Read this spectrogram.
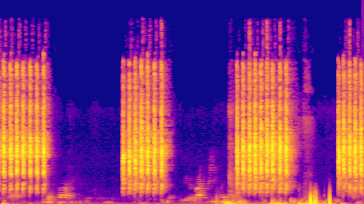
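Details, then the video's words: Eurasian tree sparrow singing in the 'tembakan' style used to tutor magpie-robins in Indonesia: short bursts of fast rattling chirps alternate with quieter gaps containing low voices and clicks. "Burung gereja tembakan"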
